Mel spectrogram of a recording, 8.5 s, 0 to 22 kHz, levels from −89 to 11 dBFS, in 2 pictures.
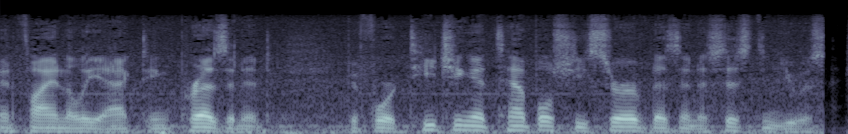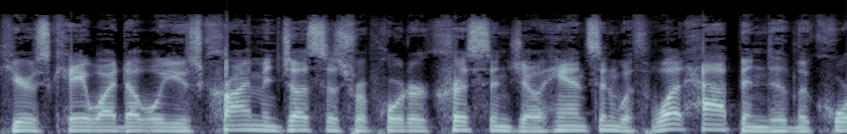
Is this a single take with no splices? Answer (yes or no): no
